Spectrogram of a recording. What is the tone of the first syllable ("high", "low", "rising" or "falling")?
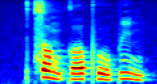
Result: falling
